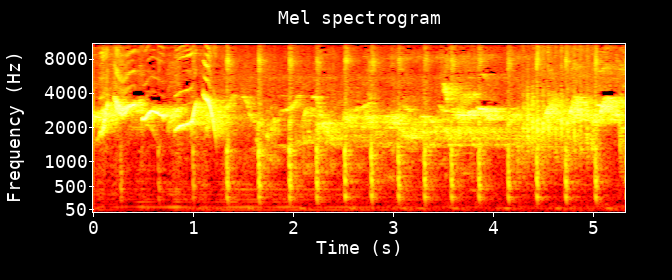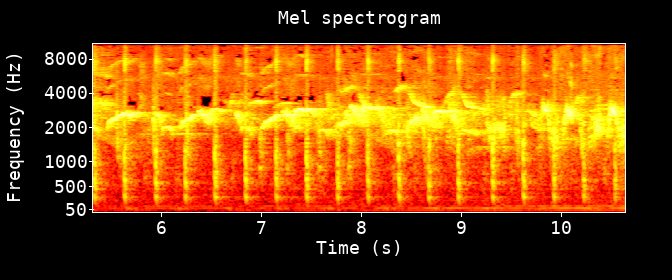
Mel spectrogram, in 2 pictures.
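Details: Chinese hwamei kept as a cage bird in Vietnam pouring out a long, fast, jumbled series of whistled and chattering notes over a steady barrage of sharp ticking knocks.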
